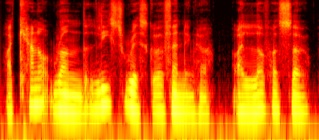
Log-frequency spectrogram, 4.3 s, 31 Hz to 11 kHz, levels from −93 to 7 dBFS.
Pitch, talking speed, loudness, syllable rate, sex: 105 Hz, 170 wpm, -18 LUFS, 4.2 syllables/s, male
